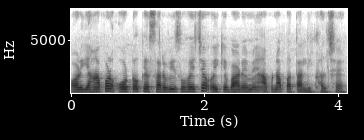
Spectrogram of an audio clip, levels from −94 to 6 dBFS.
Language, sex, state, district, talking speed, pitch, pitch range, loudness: Maithili, female, Bihar, Katihar, 230 wpm, 195 Hz, 175-205 Hz, -17 LUFS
